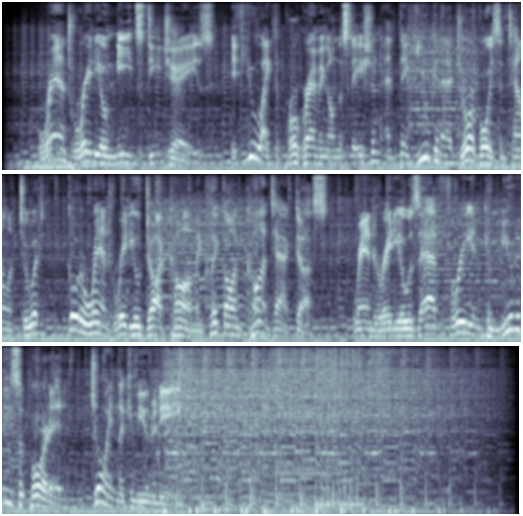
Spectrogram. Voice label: Promo punk psa; RantRadio; Station Promos-In House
